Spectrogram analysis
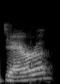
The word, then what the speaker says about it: Dara: so i can learn i pronounce it dara dara i got it my husband's name's darren so i can remember that nice to meet you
